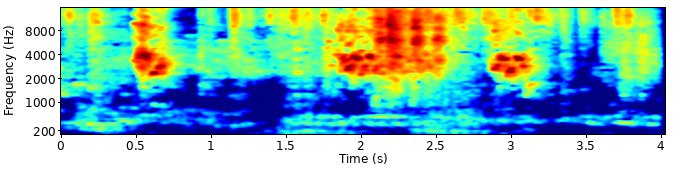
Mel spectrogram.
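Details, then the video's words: Lovebirds give three bursts of shrill, scratchy chirps over about four seconds, above a soft, steady low humming background. "Love birds sounds"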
